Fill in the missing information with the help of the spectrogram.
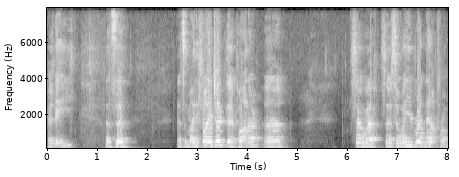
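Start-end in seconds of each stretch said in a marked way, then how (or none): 0.0-4.3 words broken up by chuckles, laughing while talking. Voicing a character who reacts to a joke, laughing while talking. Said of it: "the guy who's sort of talking laughs".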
